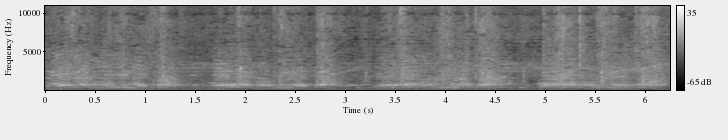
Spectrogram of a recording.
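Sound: protest crowd chanting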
